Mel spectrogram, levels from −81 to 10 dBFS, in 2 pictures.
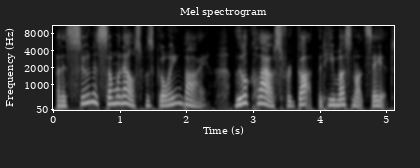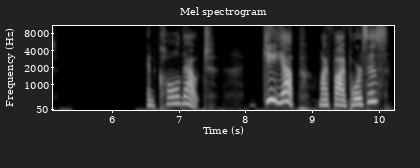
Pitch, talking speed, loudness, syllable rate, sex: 235 Hz, 150 wpm, -20 LUFS, 4.4 syllables/s, female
